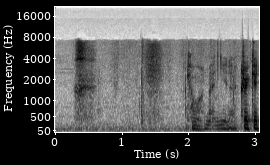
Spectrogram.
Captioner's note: scoffs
